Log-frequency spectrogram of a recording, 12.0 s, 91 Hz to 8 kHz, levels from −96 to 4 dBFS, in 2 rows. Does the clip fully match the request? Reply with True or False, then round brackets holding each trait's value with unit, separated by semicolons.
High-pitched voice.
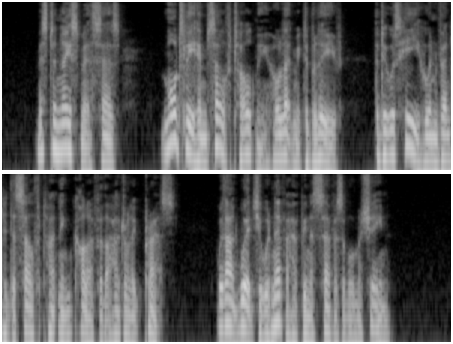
False (110 Hz)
